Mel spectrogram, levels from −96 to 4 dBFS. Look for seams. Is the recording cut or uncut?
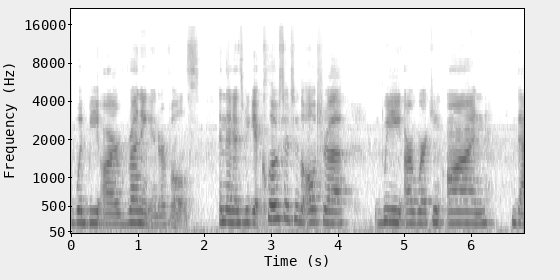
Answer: cut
